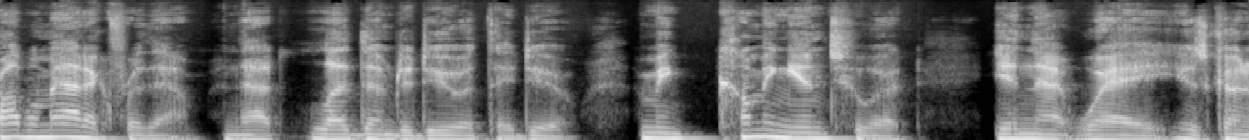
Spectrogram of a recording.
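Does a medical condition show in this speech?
No.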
